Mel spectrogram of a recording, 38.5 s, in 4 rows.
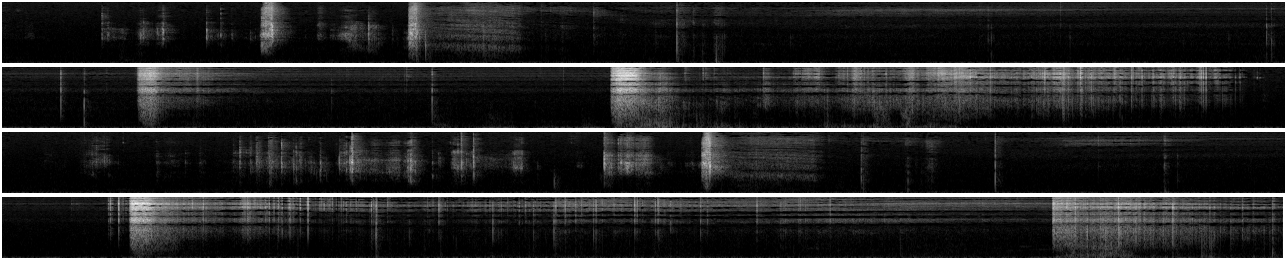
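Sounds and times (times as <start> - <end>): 
matches crackling and sizzling as they burn: 0.7 - 28.5, 29.4 - 38.4
matches struck and flaring: 14.2 - 18.9, 29.7 - 35.1, 36.7 - 38.4.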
